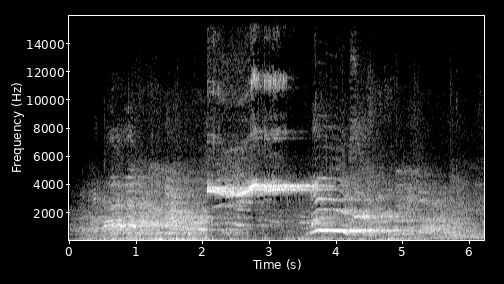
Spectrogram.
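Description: Balls bounce repeatedly and irregularly across a busy sports hall, Skovbyhallen, during a children's ball training called boldbanden, a DGI initiative for kindergarten-age children, mixed with children's chatter and occasional high-pitched squeaks of shoes on the floor, echoing.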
